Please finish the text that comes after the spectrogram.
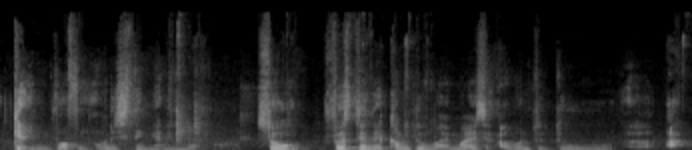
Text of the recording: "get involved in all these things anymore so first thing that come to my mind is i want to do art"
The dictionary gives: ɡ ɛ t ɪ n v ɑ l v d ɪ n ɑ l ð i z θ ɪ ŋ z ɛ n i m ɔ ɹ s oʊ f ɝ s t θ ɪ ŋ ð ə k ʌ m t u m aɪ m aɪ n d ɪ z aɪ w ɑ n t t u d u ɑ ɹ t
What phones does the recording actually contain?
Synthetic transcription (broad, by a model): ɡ ɛ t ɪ n v ɑ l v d ɪ n ɑ l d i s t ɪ ŋ ɛ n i m ɔ s oʊ f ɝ s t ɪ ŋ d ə k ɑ m t u m aɪ m aɪ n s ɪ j w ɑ n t t u d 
